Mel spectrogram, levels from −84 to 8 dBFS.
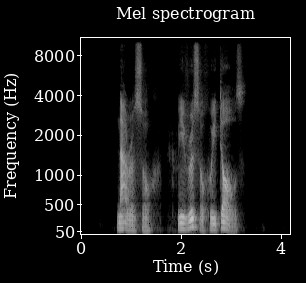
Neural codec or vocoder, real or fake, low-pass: codec, 24 kHz, 0.5 kbps, DualCodec; fake; 9.9 kHz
